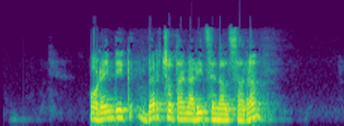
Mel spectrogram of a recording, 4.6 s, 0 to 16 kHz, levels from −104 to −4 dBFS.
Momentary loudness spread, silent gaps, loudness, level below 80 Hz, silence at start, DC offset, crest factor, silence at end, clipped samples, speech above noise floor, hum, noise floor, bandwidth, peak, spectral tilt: 5 LU; none; -14 LUFS; -50 dBFS; 1.2 s; under 0.1%; 16 dB; 1.05 s; under 0.1%; 61 dB; none; -74 dBFS; 7.6 kHz; 0 dBFS; -7 dB/octave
